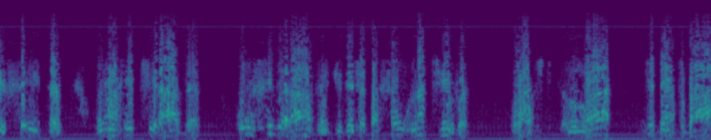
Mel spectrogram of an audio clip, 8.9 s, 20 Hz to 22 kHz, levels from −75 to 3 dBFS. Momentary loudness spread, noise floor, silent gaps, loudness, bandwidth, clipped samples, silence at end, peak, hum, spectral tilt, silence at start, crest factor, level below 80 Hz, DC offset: 11 LU; -59 dBFS; none; -35 LUFS; 15.5 kHz; under 0.1%; 0 s; -16 dBFS; none; -2.5 dB/octave; 0 s; 20 dB; -60 dBFS; under 0.1%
